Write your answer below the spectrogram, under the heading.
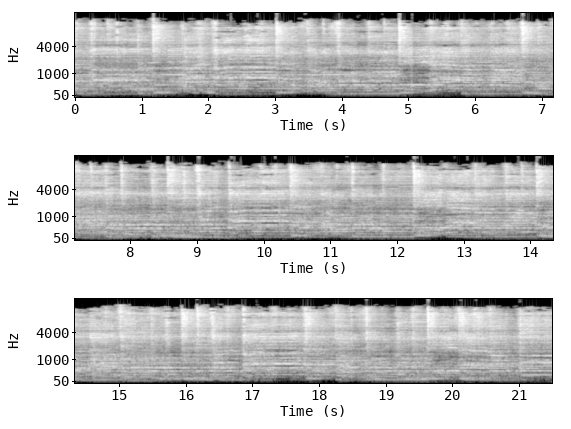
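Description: A choir of voices singing a Tongan song in harmony, the music for a group dance, with short sharp accents running through it.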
